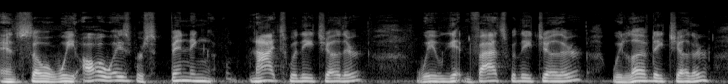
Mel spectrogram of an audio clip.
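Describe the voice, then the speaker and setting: A man with a West Texas accent speaks at a fairly high pitch with ordinary pitch variation. His voice is somewhat breathy and very even in loudness. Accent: West Texas drawl. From West Texas, Lubbock. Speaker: retired electrician. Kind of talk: casual family interview.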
